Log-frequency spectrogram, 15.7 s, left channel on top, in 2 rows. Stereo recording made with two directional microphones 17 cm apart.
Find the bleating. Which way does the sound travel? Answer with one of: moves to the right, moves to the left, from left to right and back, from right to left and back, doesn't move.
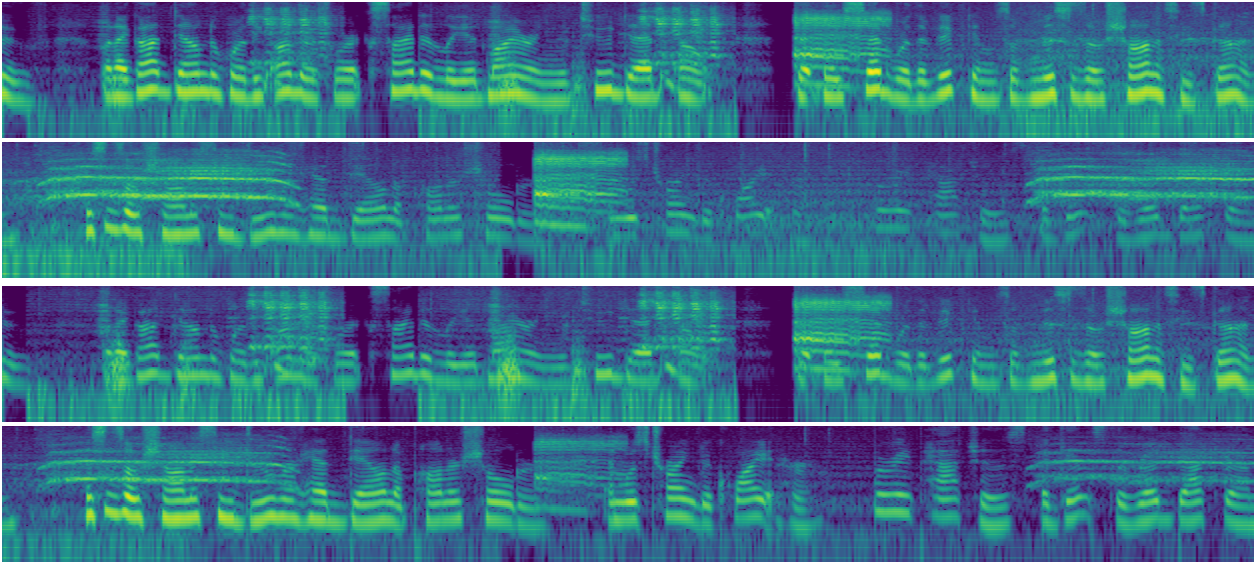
moves to the left.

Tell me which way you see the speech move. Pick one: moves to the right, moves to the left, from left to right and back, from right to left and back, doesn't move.
moves to the right.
